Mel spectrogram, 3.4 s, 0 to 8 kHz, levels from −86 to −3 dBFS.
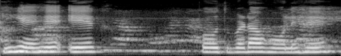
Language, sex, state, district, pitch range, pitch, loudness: Hindi, female, Uttar Pradesh, Saharanpur, 225-260 Hz, 240 Hz, -15 LUFS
